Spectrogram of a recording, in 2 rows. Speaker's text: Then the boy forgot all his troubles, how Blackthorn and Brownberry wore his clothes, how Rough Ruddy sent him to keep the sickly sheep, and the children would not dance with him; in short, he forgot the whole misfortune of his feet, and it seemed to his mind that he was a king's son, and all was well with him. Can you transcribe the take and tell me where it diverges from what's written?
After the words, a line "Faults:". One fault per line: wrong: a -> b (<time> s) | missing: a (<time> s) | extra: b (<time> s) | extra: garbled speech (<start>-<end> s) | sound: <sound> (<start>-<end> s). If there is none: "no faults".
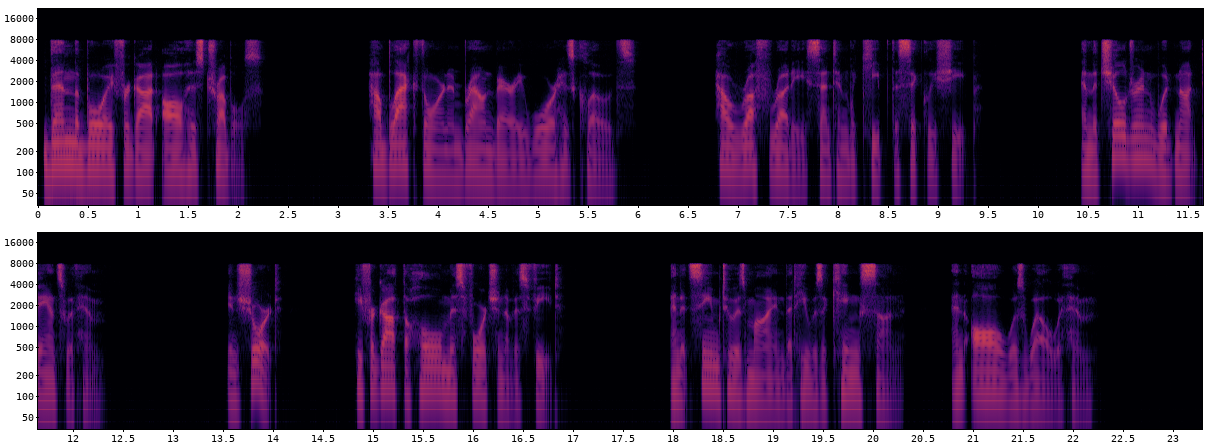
Then the boy forgot all his troubles, how Blackthorn and Brownberry wore his clothes, how Rough Ruddy sent him to keep the sickly sheep, and the children would not dance with him; in short, he forgot the whole misfortune of his feet, and it seemed to his mind that he was a king's son, and all was well with him.
Faults:
no faults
